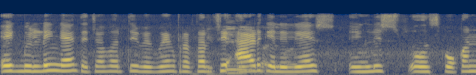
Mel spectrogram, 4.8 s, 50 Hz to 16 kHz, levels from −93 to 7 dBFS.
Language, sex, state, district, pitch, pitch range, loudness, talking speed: Marathi, female, Maharashtra, Mumbai Suburban, 245 Hz, 235-260 Hz, -16 LUFS, 165 wpm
